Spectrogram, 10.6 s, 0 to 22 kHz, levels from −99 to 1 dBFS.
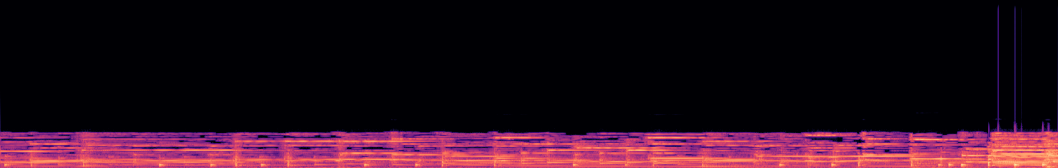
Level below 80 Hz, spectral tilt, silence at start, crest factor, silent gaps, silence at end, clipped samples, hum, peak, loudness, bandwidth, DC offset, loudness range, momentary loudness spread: -44 dBFS; 1 dB/octave; 0 s; 18 dB; none; 0 s; under 0.1%; none; 0 dBFS; -17 LUFS; 5.4 kHz; under 0.1%; 4 LU; 9 LU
